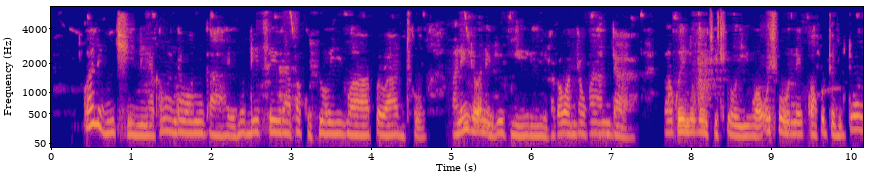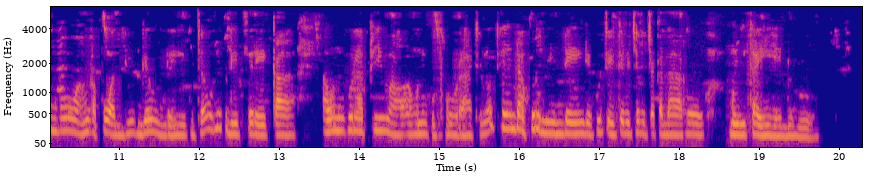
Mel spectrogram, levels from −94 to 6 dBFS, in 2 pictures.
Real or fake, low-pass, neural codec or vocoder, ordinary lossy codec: real; 5.4 kHz; none; AAC, 32 kbps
